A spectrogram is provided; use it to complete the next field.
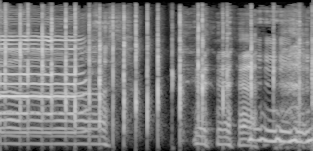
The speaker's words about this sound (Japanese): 自分でも拍手してる、 ね、いつも拍手してくれてんの。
